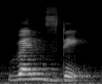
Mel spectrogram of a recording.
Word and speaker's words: Wednesday: Do you pronounce it as Wednesday or Wednesday? It is wrong. It is Wednesday.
